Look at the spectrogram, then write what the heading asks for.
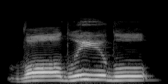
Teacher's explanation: উচ্চারণটা জিহ্বার গোড়ার কিনারাটা দাঁতের মাড়িতে লাগতে হবে, জিহ্বার আগা দিয়ে না। হ্যাঁ, জিহ্বার গোড়ার কিনারা জিহ্বার গোড়ার কিনারা উপরের মাড়ির দাঁতের গোড়ার সঙ্গে লাগাইয়া।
